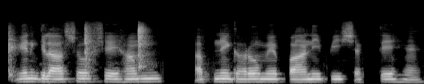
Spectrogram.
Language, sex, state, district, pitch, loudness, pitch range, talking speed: Hindi, male, Uttar Pradesh, Budaun, 125 Hz, -17 LUFS, 125-135 Hz, 155 wpm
